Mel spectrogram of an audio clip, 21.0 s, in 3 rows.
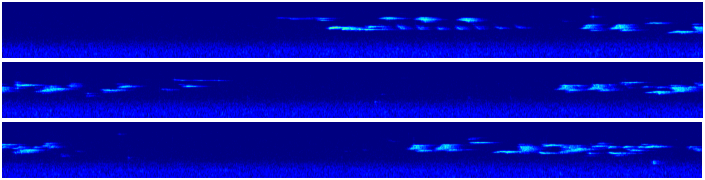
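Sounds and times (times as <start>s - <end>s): small bird chirping: 2.4s - 9.4s, 12.6s - 15.4s, 17.4s - 21.0s.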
